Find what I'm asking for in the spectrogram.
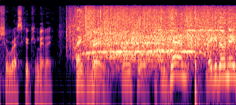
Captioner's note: cheers and applause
